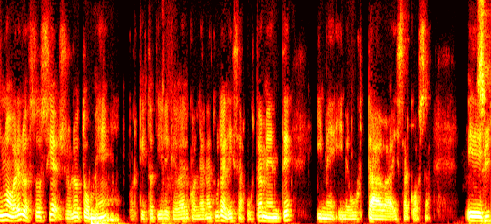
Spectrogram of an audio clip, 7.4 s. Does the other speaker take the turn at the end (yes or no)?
yes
